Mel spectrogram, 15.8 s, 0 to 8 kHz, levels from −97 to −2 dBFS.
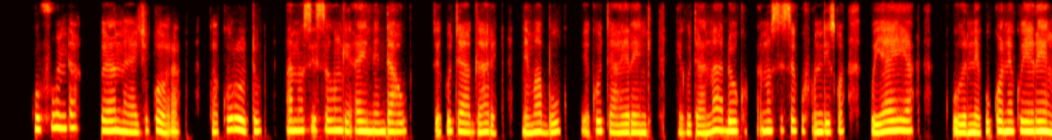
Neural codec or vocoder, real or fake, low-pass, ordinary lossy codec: vocoder, 44.1 kHz, 80 mel bands, Vocos; fake; 7.2 kHz; Opus, 16 kbps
